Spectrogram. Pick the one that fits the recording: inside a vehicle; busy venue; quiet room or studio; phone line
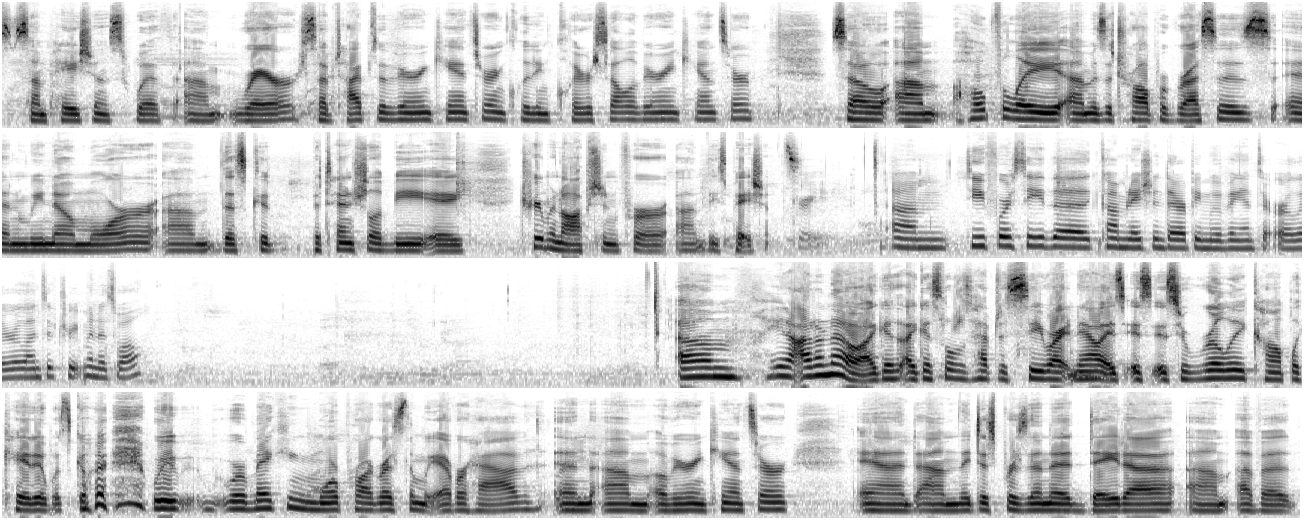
busy venue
